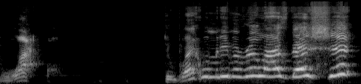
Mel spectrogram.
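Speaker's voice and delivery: very high, amazed disbelief; astonished. Retold or imitated. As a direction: jump way up in disbelief. His own astonished reaction, quoted.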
